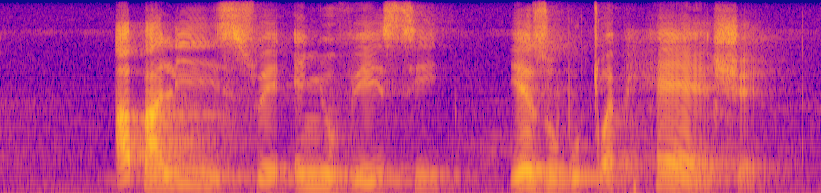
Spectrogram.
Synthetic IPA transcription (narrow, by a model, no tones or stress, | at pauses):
ab̥ʱaliswɛeɲuvesi | jɛzoɓuǀwɛpʰɛːʃɛ̰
